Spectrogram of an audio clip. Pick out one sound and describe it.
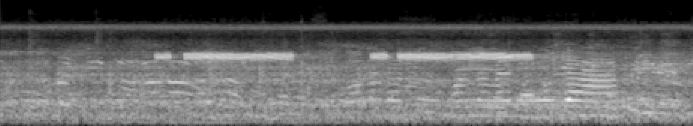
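A referee's whistle blows two long, shrill blasts.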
